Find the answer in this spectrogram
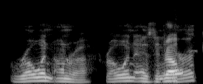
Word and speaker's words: Rohan Unrau: never okay so how how is it pronounced rowan unra okay so in my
